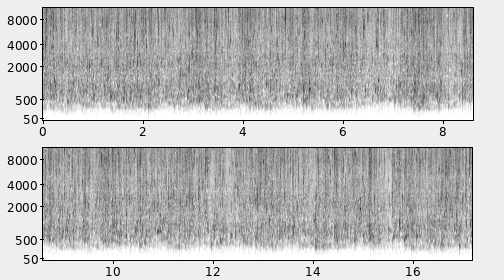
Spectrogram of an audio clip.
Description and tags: Water Stream
sound of flowing water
